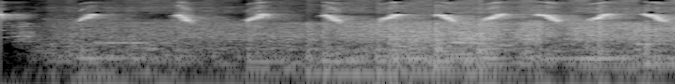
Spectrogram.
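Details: Brown-throated sunbird call used as a lure at night: sharp, high, downward-slurred chips repeated about four times a second, steady and insistent, over a faint low background hum.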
